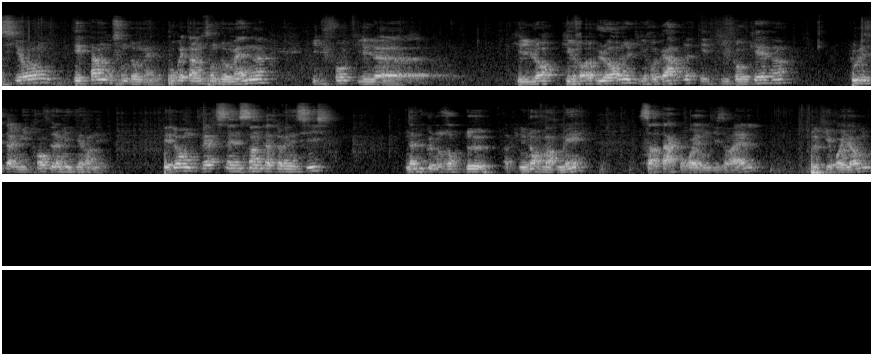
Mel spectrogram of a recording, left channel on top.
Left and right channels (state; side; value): silent; right; digital silence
